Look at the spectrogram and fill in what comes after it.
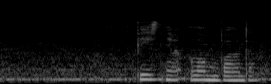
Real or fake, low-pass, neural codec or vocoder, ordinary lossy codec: fake; none; codec, 16 kHz, 4 kbps, FreqCodec, larger model; none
